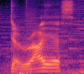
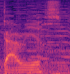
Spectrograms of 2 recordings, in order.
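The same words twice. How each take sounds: First: The name is said with a Japanese pronunciation. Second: The name is said with an English pronunciation. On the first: The speaker calls it right. "I looked up the Japanese pronunciation" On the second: The speaker calls it wrong. "I instinctively tried to pronounce it Darius"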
